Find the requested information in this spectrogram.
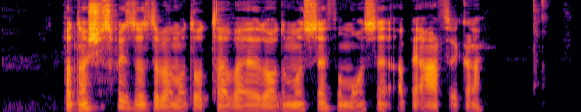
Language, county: Lithuanian, Klaipėda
